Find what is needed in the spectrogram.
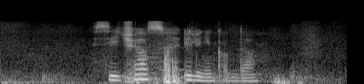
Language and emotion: Russian, neutral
